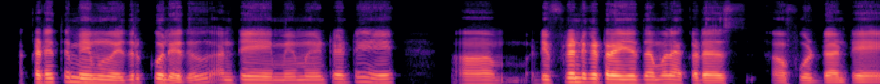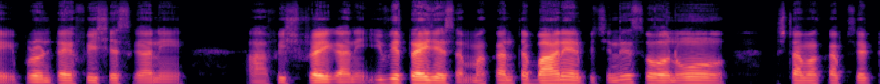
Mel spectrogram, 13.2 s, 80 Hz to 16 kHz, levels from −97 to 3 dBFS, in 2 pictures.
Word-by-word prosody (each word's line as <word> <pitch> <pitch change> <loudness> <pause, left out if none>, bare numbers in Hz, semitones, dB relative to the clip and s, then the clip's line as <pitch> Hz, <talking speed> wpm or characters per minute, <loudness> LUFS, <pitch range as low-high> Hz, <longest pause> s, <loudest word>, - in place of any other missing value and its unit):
అక్కడైతే 175 +3 -1
మేము 160 -2 +3
ఎదుర్కోలేదు. 150 -4 -1 0.2
అంటే 140 +2 -3 0.3
మేము 135 +1 -6
ఏంటంటే, 160 +6 -5 0.8
ఆహ్, 135 0 -3 0.3
డిఫరెంట్‌గా 170 +3 +4
ట్రై 155 -1 +9
చేద్దామని 150 +1 +1
అక్కడ‌స్ 120 -3 0 0.3
ఆ - - -3
ఫుడ్డంటే, 115 -3 -2 0.2
ఇప్పుడుంటాయి 115 +3 -2
ఫిషెస్ 120 -1 -7
గాని, 110 -1 -7 0.6
ఆ - - -9
ఫిష్ 115 0 -11
ఫ్రై 115 - +8
గాని, 105 +1 -3 0.2
ఇవి 160 +1 +2
ట్రై 135 -1 +10
చేసాం. 120 - -4
మాకంతా 130 0 -5
బానే 135 +3 +7
అనిపించింది. 125 +3 -9
So 135 - -2 0.2
no 135 - 0 0.7
stomach 125 0 -4
upset 125 +1 -10
130 Hz, 135 wpm, -25 LUFS, 120-150 Hz, 0.8 s, ట్రై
